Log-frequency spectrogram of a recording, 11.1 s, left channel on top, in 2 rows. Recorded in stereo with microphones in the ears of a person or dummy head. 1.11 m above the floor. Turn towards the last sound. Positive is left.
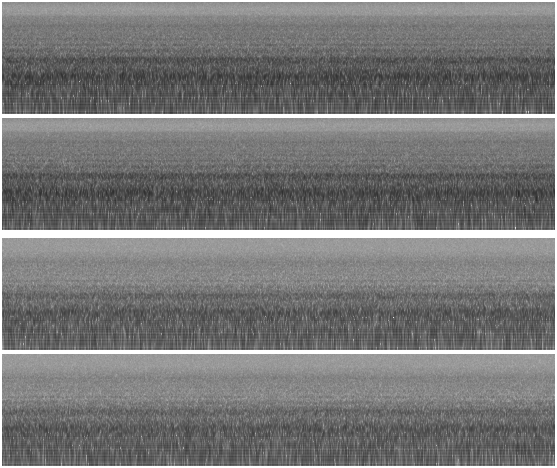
No sound to turn to.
